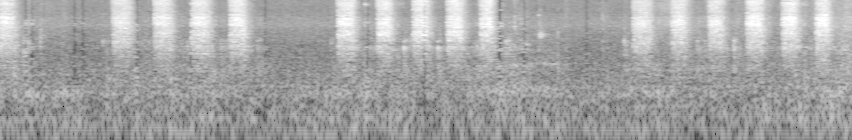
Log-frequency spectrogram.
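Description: Hand-pump plastic spray bottle misting water onto a wet watercolour wash: quick hissing squirts, about four a second, in three runs of four or five.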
